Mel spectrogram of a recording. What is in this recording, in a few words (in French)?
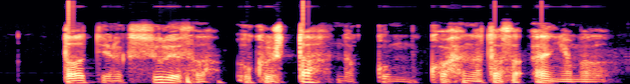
Je suis je vous parle en qom notre langue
